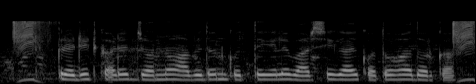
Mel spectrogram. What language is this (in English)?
Bangla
